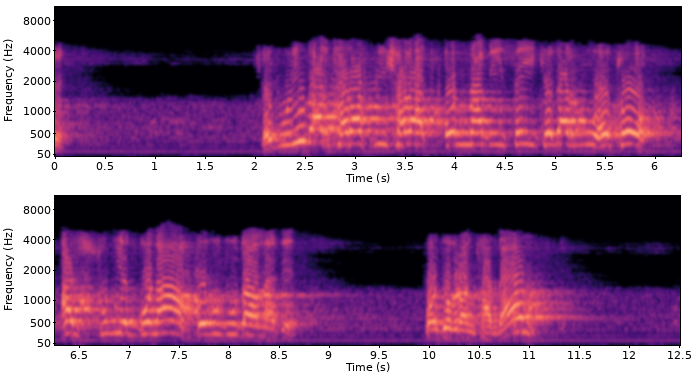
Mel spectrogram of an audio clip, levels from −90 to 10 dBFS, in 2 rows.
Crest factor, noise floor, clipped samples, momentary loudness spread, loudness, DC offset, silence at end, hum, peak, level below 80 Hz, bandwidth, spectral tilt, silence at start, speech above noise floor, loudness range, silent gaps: 12 dB; -49 dBFS; under 0.1%; 9 LU; -15 LUFS; under 0.1%; 1.05 s; none; -4 dBFS; -72 dBFS; 5.8 kHz; -6.5 dB/octave; 0 s; 35 dB; 4 LU; none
